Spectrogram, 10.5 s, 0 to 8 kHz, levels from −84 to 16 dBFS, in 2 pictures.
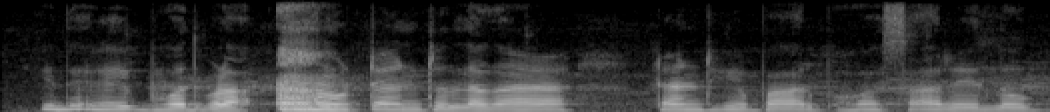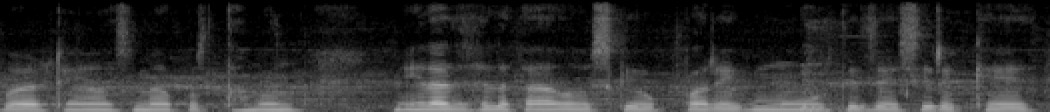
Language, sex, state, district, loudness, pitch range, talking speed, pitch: Hindi, female, Uttar Pradesh, Etah, -21 LUFS, 200-215 Hz, 125 wpm, 205 Hz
